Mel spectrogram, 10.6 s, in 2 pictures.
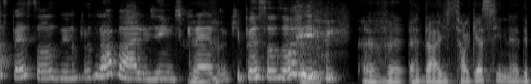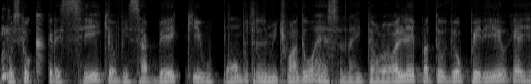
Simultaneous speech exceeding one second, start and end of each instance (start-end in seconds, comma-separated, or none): none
